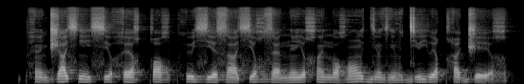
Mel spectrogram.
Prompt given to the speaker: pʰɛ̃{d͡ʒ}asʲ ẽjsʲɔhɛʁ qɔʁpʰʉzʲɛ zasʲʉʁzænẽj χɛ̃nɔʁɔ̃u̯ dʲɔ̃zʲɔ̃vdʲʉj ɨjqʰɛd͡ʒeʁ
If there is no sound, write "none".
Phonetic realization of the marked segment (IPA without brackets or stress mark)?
d͡ʒ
